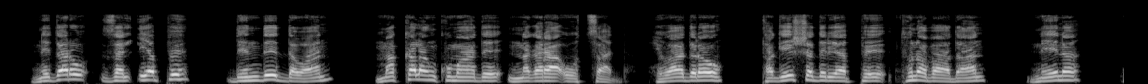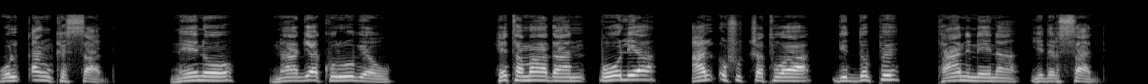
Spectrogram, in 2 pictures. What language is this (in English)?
Dawro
